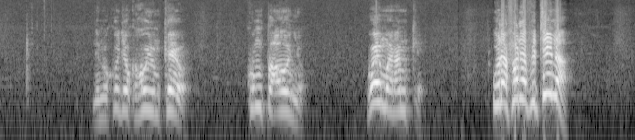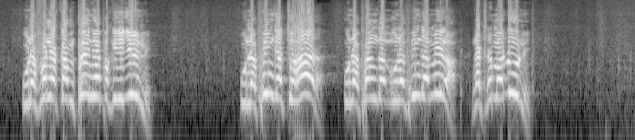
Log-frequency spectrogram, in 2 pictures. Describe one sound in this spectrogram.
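An older man speaks loudly and forcefully.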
